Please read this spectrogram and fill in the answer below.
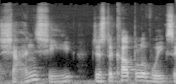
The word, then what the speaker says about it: Shaanxi: It might be difficult to hear the difference, and that's because the only difference between the pronunciation of these two provinces is the tone. 2 weeks ago, we highlighted Shaanxi with a rising tone for Shan, and this week we're looking at Shaanxi with a flat tone for Shan.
